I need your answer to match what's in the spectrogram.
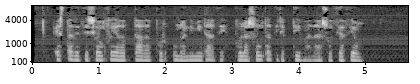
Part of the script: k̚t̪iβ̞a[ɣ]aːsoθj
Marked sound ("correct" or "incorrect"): incorrect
